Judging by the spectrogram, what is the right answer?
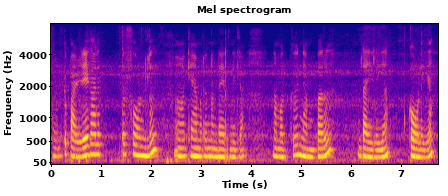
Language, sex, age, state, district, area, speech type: Malayalam, female, 18-30, Kerala, Palakkad, rural, spontaneous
